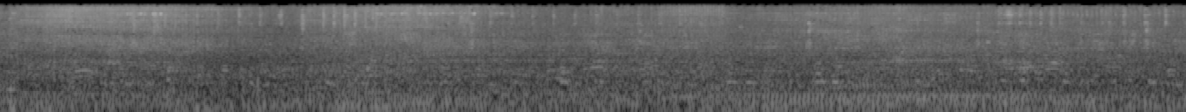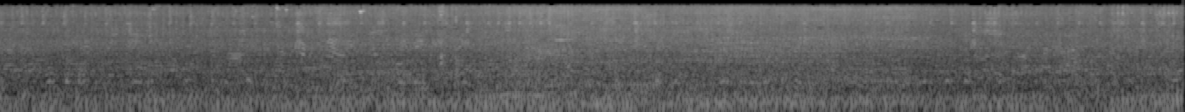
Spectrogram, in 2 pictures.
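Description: Busy street ambience: a steady low rumble of vehicle traffic with people talking in the background.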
